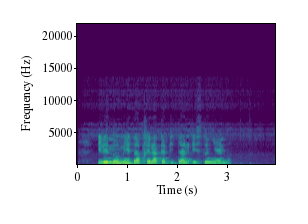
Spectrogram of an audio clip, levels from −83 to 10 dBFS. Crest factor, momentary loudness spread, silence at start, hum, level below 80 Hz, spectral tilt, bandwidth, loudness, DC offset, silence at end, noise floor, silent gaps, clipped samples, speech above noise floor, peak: 16 dB; 12 LU; 0.45 s; none; -66 dBFS; -6.5 dB/octave; 6.2 kHz; -19 LUFS; under 0.1%; 0.9 s; -60 dBFS; none; under 0.1%; 42 dB; -4 dBFS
